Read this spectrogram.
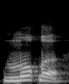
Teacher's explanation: مق قاف ساکن ہے، قلقلہ کرنا ہے۔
